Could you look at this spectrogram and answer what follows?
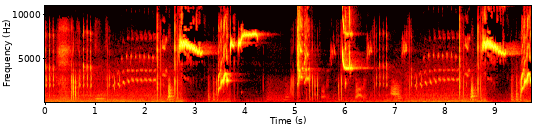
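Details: Common starling singing in slow motion, with loud high whistled slurs and sweeping notes separated by short silences, plus clicky rattles in between.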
